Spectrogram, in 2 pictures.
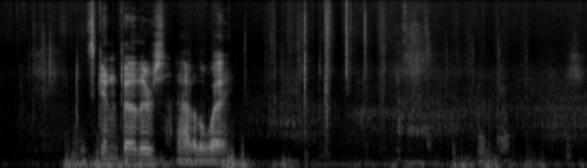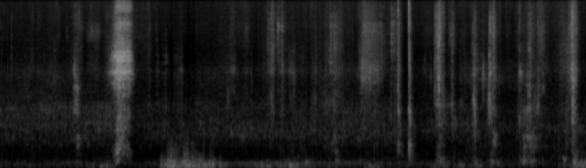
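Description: A knife cuts through a bird's flesh with soft crunches and snips.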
